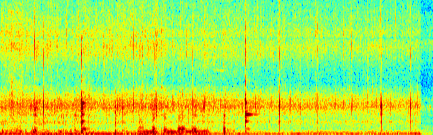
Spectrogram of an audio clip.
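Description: Onion, garlic and ginger paste sizzling as it fries in ghee in a metal pot, with a spoon stirring and clicking against the pot. The sizzle cuts off suddenly near the end.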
